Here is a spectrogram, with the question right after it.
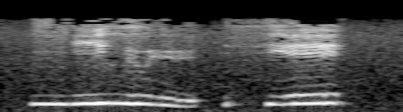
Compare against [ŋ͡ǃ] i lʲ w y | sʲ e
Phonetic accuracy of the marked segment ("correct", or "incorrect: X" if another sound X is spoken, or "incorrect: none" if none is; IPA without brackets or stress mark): incorrect: ŋ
